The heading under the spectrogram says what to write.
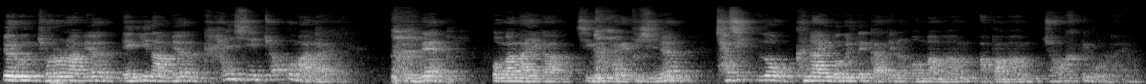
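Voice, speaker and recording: A man's voice: fairly high pitch, normal speed, darkish tone. A man preaching a sermon as a pastor, in a folksy, humorous way, often acting out everyday people in quoted dialogue. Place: church sanctuary. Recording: very echoey church from a distance.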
